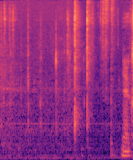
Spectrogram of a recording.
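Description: A scatter of light, irregular clicks and taps as a riveted leather knife sheath is handled and turned in the hands.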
